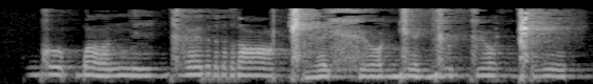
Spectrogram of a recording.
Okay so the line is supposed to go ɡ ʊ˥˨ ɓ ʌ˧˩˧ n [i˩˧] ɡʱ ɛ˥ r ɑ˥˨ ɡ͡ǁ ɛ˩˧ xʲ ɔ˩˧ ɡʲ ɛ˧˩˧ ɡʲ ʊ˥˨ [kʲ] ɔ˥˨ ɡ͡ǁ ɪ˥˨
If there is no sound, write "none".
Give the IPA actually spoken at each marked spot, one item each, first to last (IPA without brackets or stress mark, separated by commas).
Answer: i˩˧, kʲ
